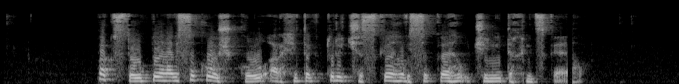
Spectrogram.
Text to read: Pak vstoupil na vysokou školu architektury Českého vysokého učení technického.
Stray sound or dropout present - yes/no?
yes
